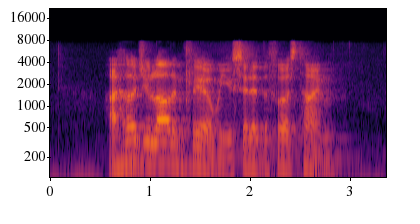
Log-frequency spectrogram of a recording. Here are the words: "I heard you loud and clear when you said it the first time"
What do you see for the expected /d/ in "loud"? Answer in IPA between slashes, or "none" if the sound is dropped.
/d/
